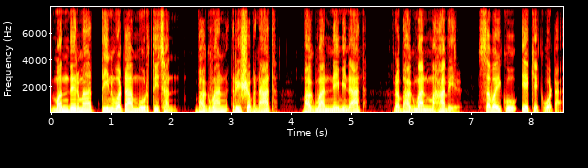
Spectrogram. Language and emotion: Nepali, neutral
